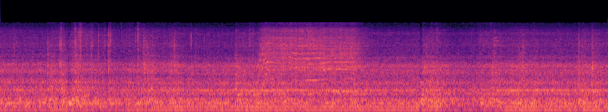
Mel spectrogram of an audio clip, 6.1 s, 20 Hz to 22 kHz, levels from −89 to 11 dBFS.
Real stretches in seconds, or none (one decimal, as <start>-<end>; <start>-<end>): none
